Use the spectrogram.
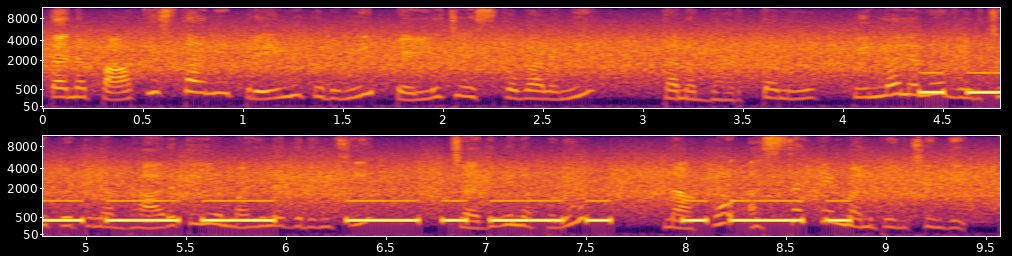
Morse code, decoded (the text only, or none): JCR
